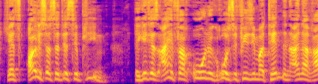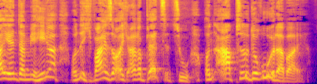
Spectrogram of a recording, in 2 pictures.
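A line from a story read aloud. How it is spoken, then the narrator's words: Shouted. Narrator (German): rief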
